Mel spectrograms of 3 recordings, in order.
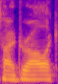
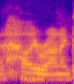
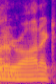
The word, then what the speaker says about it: hyaluronic: um the uh the I mispronounced it as hydraulic acid I can't remember what you yeah the hyaluronic acid hyaluronic acid I think those are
